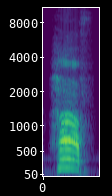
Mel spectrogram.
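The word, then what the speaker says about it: half: Knives हाफ। एफ से पहले L silent है।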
